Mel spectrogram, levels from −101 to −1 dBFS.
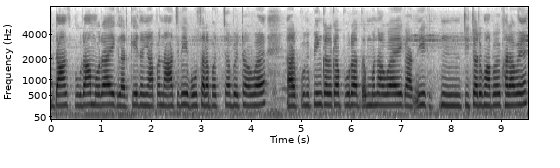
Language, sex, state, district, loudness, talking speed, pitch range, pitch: Hindi, female, Bihar, Araria, -16 LUFS, 240 wpm, 260-275 Hz, 270 Hz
